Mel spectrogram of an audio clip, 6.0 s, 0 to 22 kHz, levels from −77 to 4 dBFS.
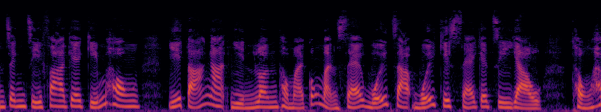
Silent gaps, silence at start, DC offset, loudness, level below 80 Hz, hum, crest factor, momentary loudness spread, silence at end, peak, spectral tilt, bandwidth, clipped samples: none; 0 s; under 0.1%; -30 LUFS; -56 dBFS; none; 18 dB; 4 LU; 0 s; -12 dBFS; -5.5 dB/octave; 15 kHz; under 0.1%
